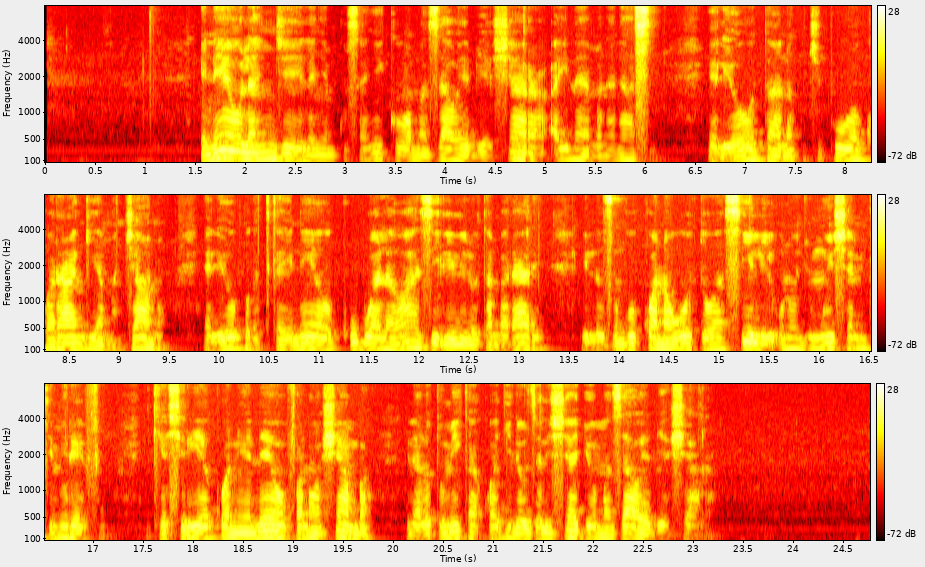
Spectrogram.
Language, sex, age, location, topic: Swahili, male, 18-24, Dar es Salaam, agriculture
